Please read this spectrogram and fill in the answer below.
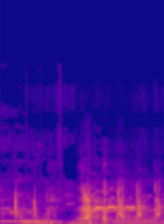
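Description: People laughing.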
